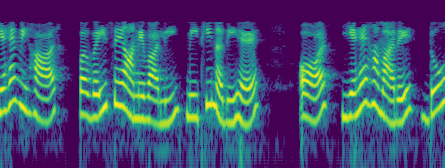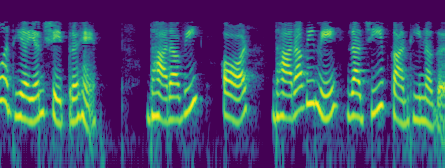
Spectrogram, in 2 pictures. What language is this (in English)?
Hindi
